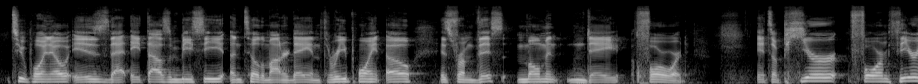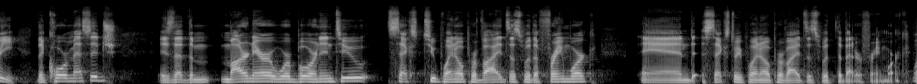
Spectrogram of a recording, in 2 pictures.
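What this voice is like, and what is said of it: Announcer voice. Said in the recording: “I enjoy your announcer voice”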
